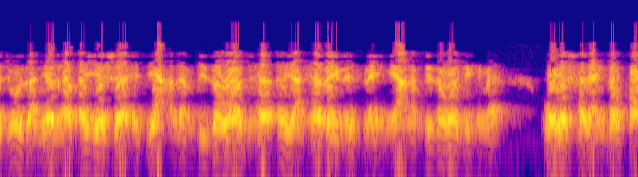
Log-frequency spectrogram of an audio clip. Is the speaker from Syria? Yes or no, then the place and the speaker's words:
yes; Syria; أنا من سوريا وأحبكم بالله.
